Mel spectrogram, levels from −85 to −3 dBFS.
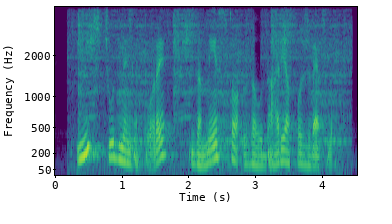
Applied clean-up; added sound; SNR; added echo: none; Fart; 12 dB; none.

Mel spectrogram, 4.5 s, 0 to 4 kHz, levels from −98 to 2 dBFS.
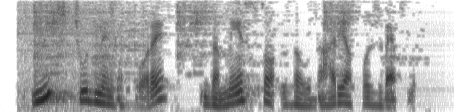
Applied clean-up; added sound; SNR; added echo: classical method spectral subtraction.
